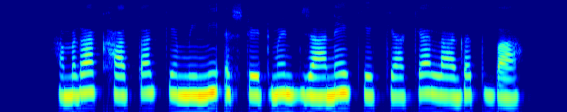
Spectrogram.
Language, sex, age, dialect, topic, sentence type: Magahi, female, 51-55, Southern, banking, question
